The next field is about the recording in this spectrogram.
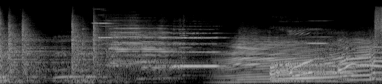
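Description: A cow lets out a long, loud moo, its drawn-out bellow dropping lower and wavering toward the end, with no talking over it.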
